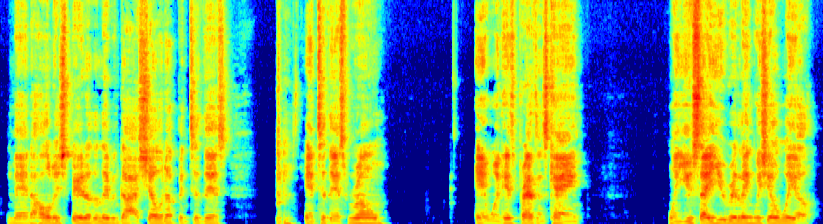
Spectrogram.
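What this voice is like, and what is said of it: Slightly hoarse voice. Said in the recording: “I'm a little hoarse. I was not intending to go that hard.”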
